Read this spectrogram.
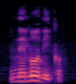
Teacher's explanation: se impone fonológicamente la N, y la M pierde, se desvanece el sonido de la M.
